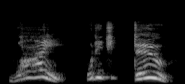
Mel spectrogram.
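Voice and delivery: high, bewildered questions; high-pitched, panicked disbelief; alarmed questioning. A narrator's reading. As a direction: ask it in rising alarm. Frightened narrator questions auntie while fleeing.

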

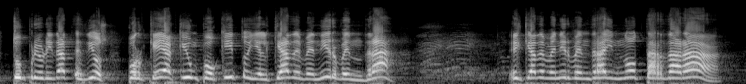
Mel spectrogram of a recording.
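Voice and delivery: full-force preaching. Acted. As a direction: preach each phrase slowly and forcefully.

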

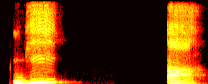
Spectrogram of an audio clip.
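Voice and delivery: "Gui-, a" in two beats with a long pause; syllable-split pronunciation. Shown as a demonstration. Teacher making students hear the hiatus, "Gui-, a" split apart. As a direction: raise "Gui-", pause, then drop to "a". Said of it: "lean bien".

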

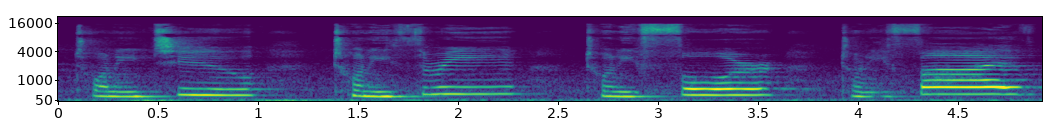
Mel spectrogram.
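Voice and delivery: put-on sing-song counting for little kids; counting aloud. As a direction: count along brightly with the class. Teacher counting aloud for children.

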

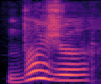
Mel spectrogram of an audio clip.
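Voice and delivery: bonjour with zh sound and silent r; French bonjour. Shown as a demonstration. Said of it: "Diğer bir kelimemiz".

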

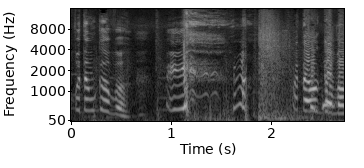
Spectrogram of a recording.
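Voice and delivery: high, urgent repeated cries breaking into a squeal; panicked pleading. Real, not acted. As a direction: blurt it out in a high game panic. Panicking while being attacked in game. (taas nga tingog, nataranta)

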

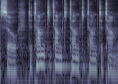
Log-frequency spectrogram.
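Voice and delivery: tapping out ta-TUM ta-TUM with the stress on TUM; rhythmic da-DUM demonstration of the meter; iambic beat demo. Shown as a demonstration. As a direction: chant ta-tum evenly, hitting every second beat. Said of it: "That's iambic pentameter".

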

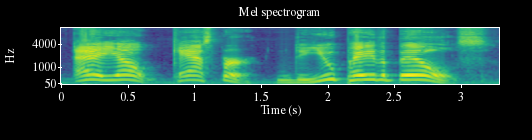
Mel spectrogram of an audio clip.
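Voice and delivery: high, loud, slow mock-parent shout; mock yell. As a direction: holler like an angry parent at the kid. Yelling at the door slammer.

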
